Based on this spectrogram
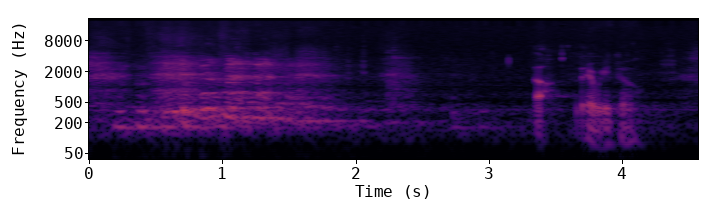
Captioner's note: audience laughs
